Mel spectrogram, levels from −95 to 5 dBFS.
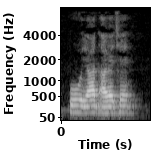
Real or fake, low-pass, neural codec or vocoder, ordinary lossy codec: real; 7.2 kHz; none; MP3, 48 kbps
